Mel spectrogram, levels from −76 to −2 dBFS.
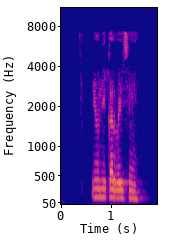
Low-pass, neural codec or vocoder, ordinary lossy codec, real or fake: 7.2 kHz; none; MP3, 32 kbps; real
